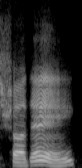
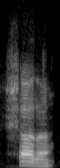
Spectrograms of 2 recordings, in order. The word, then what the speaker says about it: Shada: is his last name shada which is what i was pronouncing as shade but it's shada like and i told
